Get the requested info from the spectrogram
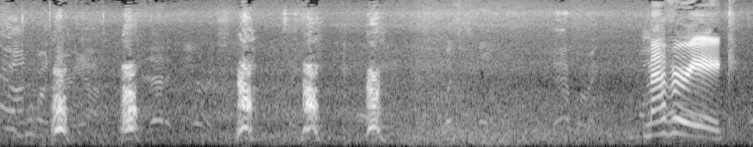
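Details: Golden Retriever on a beach in Kauai, eagerly searching and finding a sea cucumber; five short, sharp barks spaced about a second apart, then a person's voice near the end.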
